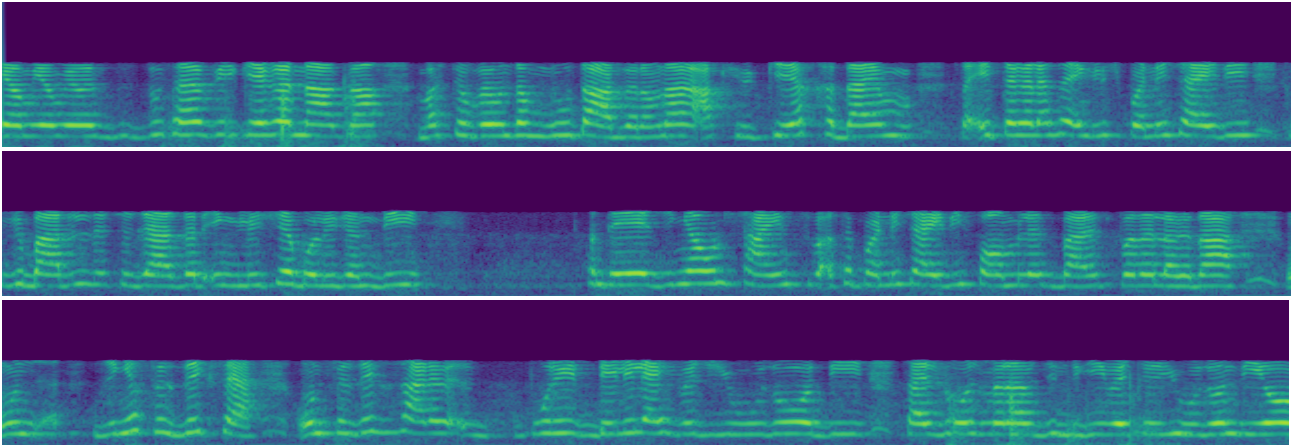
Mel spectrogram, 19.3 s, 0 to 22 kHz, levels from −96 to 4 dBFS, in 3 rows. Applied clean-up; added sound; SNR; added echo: neural separator model SepFormer DNS4.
